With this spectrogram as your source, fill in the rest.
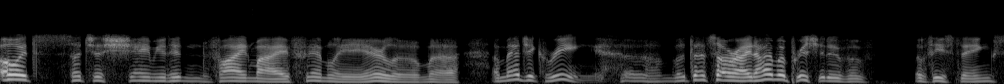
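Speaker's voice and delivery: dejected let-down tone. Voicing Sildar as his head droops, missing his heirloom: disappointed Sildar voice. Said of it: "you see his head kinda droop down".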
